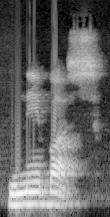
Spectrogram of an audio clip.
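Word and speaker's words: neighbours: लड़की के द नेबर्स नेबर्स देखिए आर यही य अकेला है तो इसका उच्चारण न के बराबर होगा द नेबर्स एंड द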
